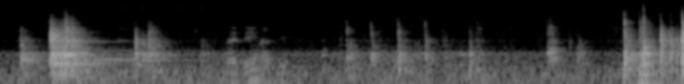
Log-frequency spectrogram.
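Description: A foosball ball cracks sharply against the rods and table walls.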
